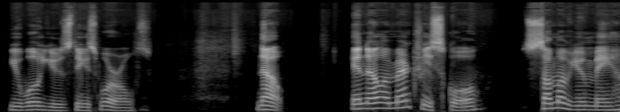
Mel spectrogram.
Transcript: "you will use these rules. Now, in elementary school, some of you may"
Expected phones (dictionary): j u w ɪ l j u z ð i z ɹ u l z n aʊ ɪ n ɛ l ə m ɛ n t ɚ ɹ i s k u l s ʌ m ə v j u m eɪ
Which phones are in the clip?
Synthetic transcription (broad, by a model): j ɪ w ɪ l j u z ð i z w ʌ l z n aʊ ɪ n ɛ l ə m ɛ n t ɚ ɹ i s k u l s ʌ m ə v j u m eɪ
